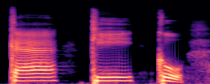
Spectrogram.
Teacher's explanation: Sehingga kalau huruf kaf dia mengalirkan nafas. Dia punya sifat hams, dia mengalirkan nafas dengan karakteristik bukan mengalir tapi percikan.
